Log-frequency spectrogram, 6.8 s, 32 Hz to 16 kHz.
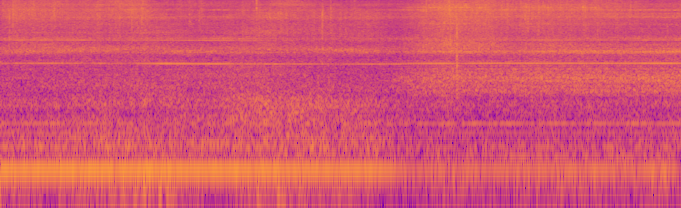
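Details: Panasonic MC-E862 bagged cylinder vacuum, bought new in box, picking up dirt on deep pile carpet: a steady, even motor whir with a low hum and constant airflow hiss; a relatively quiet, good performer running normally.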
